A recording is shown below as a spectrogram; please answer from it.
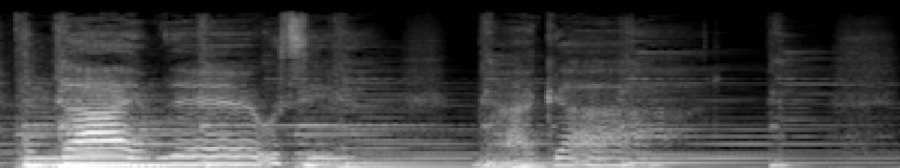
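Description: Steel-string acoustic guitar, capoed at the second fret and played in G shapes, strumming chords with a man's voice singing a held, wavering note over them. The strums come about every one to two seconds, and the last chord rings out and fades near the end.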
